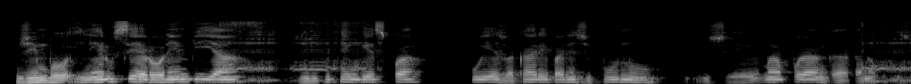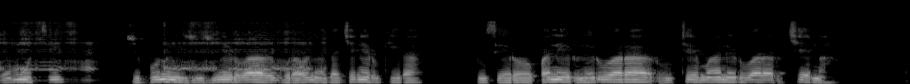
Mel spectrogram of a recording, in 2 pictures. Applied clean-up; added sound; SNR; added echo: neural mask model RNNoise.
